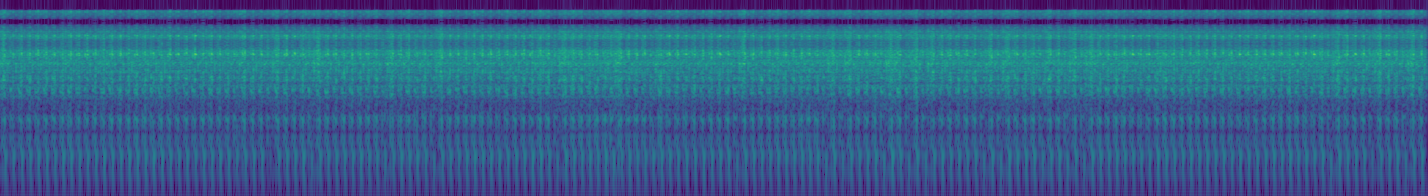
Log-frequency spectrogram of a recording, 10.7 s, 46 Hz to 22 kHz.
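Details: Water pump rig single-cylinder engine, cold start with choke on, straight 30-weight oil, new exhaust tip; smoke from side of head, owner thinks head gasket leaks: idle about three firings a second, slightly uneven with hissy edge; head gasket leak.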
